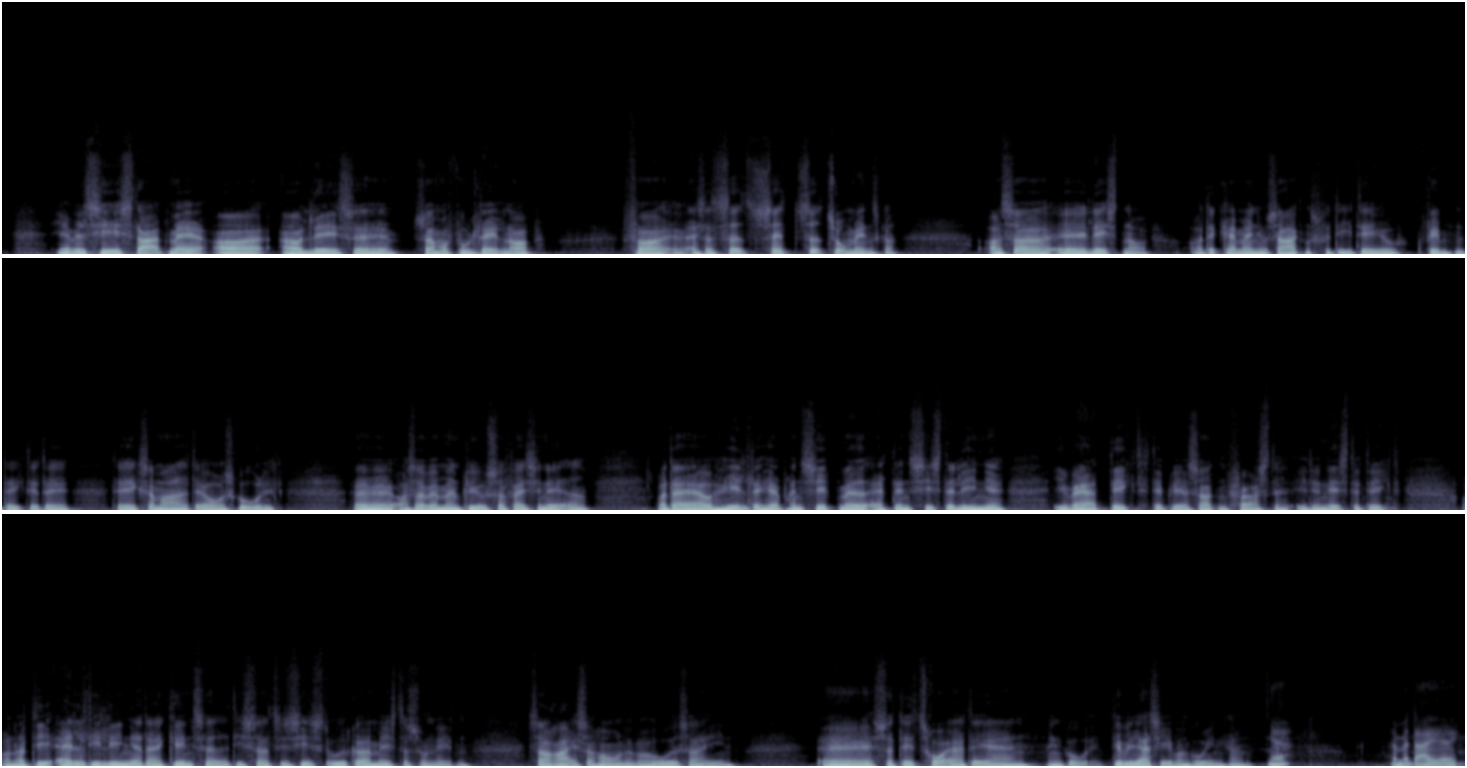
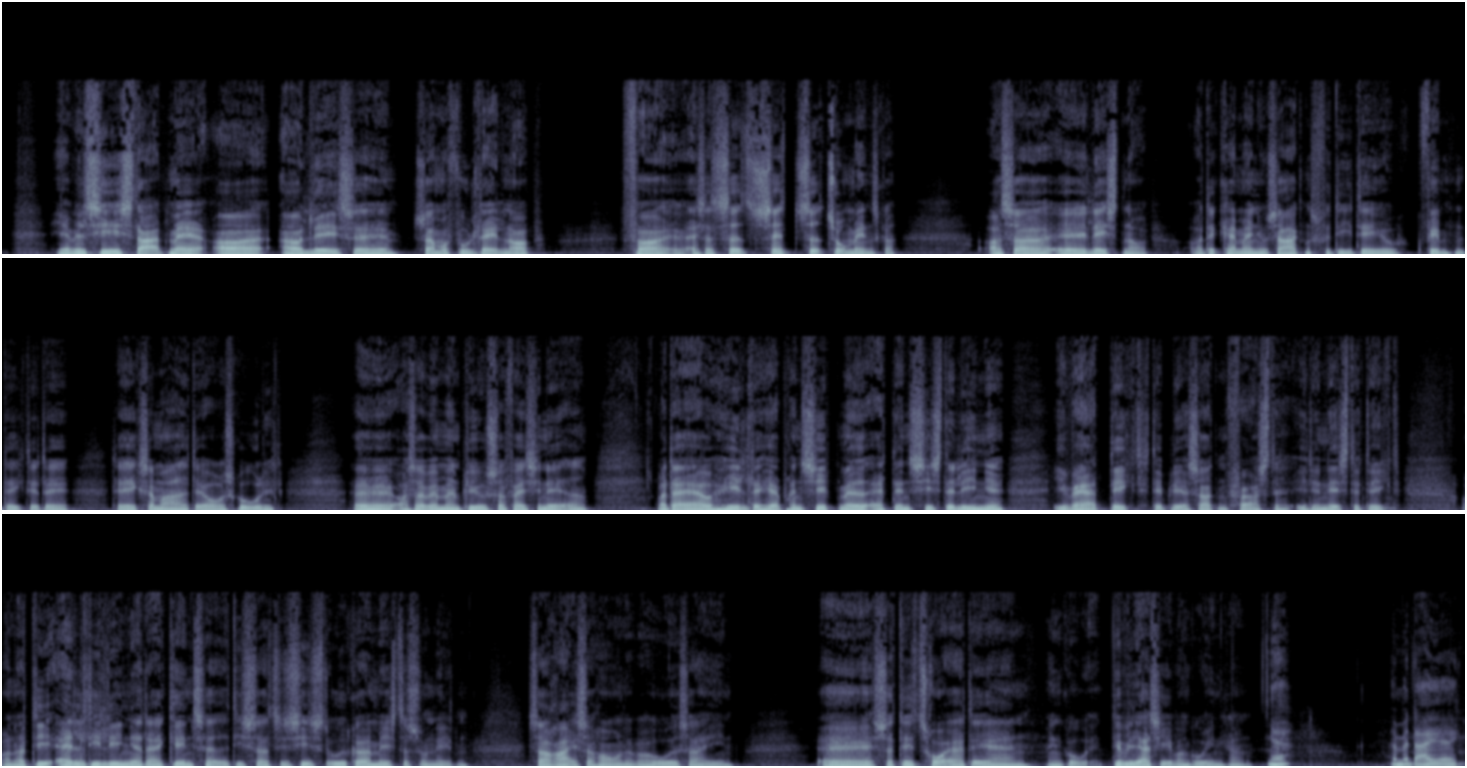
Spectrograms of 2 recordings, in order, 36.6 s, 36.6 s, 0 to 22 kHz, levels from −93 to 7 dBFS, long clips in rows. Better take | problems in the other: second | muffled; very; fading above 2 kHz

